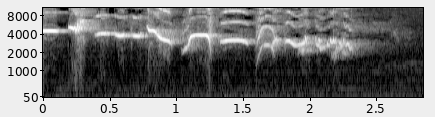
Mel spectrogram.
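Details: Loud, continuous warbling phrase from a white-rumped shama singing in wild-voice style, with clear whistled notes sliding up and down and gradually falling in pitch before fading out.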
